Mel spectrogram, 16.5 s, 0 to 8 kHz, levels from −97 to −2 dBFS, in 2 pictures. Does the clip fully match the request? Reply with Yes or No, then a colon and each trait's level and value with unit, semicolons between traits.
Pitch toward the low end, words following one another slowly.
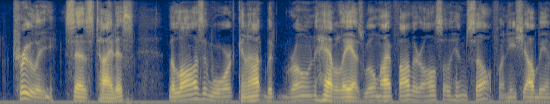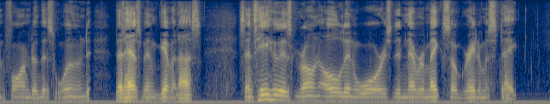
No: low, 110 Hz; average, 165 wpm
